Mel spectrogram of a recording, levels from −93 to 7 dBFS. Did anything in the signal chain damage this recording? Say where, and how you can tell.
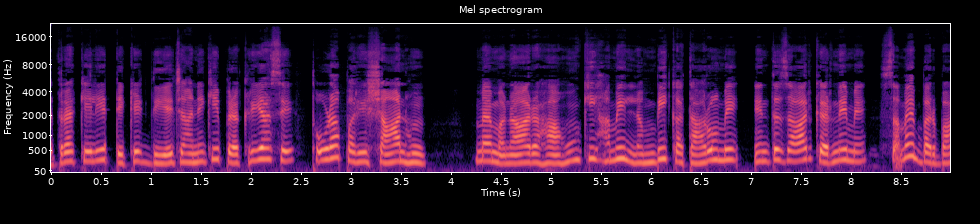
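No, nothing in the chain damaged it.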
